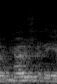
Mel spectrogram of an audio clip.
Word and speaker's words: ecophany: Okay, so ecophany as opposed to a cophony, I don't know exactly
